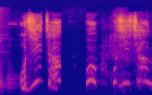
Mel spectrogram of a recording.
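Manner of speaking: mock panic, rising high; frantic cry to grandpa; panicked calling. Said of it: "みたいなことでしょ？".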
